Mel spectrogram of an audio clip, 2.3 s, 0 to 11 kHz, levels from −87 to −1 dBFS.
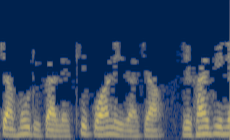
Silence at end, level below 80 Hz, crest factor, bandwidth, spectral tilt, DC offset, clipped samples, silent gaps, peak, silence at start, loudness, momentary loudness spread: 0 s; -70 dBFS; 18 dB; 4 kHz; -11 dB/octave; under 0.1%; under 0.1%; none; -8 dBFS; 0 s; -27 LUFS; 5 LU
